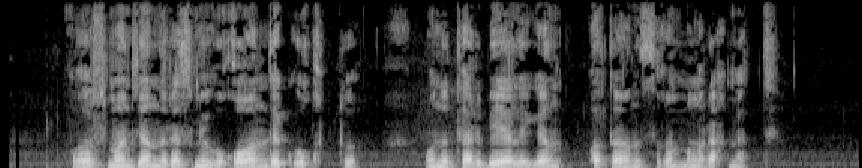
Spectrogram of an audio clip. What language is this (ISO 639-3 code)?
uig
